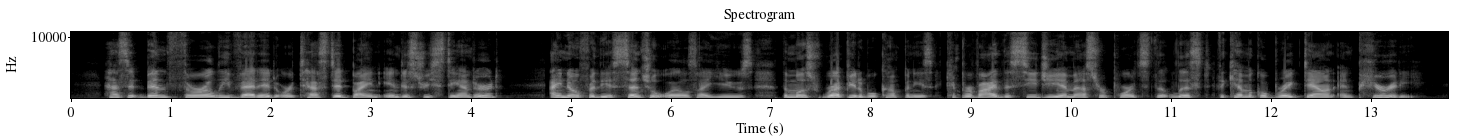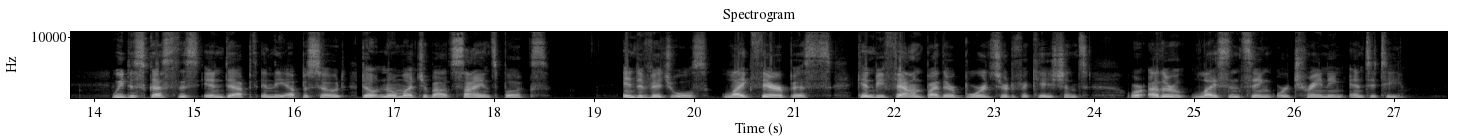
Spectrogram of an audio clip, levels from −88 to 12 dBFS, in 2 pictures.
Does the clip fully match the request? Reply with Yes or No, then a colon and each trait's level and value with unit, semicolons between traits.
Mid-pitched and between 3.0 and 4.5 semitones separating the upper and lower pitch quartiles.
No: medium, 165 Hz; average, 5.2 semitones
